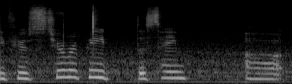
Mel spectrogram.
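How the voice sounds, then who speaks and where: A woman speaks in a high pitch with a non-native accent. Her pitch variation is ordinary. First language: not English. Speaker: tarot reader. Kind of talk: tarot reading talk to camera. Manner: casual, hesitant.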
